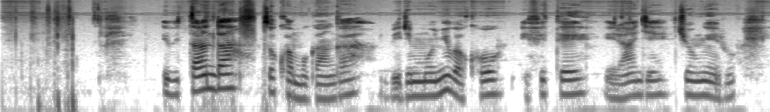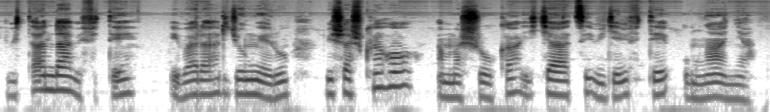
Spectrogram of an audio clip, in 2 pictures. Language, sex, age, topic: Kinyarwanda, female, 18-24, health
